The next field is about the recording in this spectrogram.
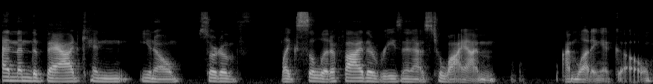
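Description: A woman with a very deep, low pitch. She speaks at a moderate pace. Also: ordinary pitch variation, very clean recording, silent background. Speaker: podcast co-host. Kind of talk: casual chat.

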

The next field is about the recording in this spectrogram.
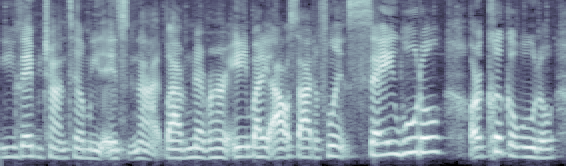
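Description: A woman talks at a fairly quick pace, her fairly low voice moving with ordinary pitch variation. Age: 30s. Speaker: podcast host. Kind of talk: casual chat. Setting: studio.

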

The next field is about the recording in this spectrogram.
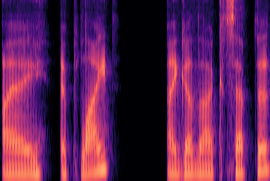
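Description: Intonation stays fairly even as a man talks with a Polish accent. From Poland. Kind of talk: casual interview chat.

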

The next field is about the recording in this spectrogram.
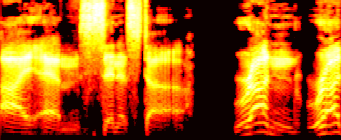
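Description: A man puts on a raspy character voice. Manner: menacing.

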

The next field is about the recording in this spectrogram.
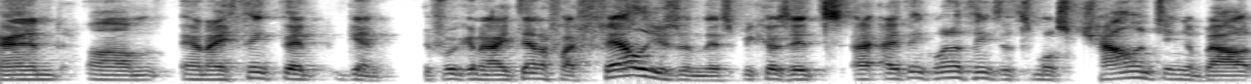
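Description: A man talks in a plain, everyday voice at a medium pitch with ordinary pitch variation. His pace is fairly quick. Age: 50s. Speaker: podcast host. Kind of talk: interview.

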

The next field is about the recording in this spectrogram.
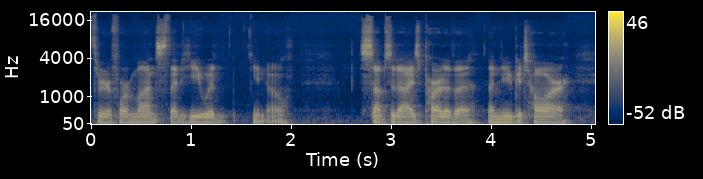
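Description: On a very clean recording with a silent background, a man with an ordinary speaking voice talks at a moderate pace, fairly low in pitch and with fairly even intonation. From Virginia (Richmond, Fredericksburg). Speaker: musician. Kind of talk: casual chat.

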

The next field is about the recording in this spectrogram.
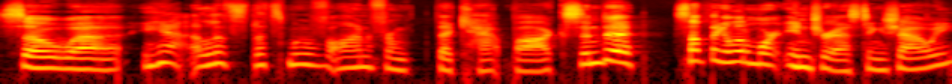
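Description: Delivered at a moderate pace in a plain, everyday voice, the speech has lively intonation and hardly any pauses, with a dry, close sound, no echo, and a very clean recording over a silent background. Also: woman, medium pitch for a woman. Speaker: radio host. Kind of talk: casual chat. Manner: rambling.

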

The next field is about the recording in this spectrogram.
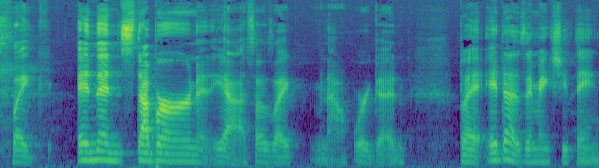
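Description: A woman speaks at a fairly slow pace with a bright, sharp tone, vocal fry, and a very deep, low pitch. Her pitch varies in an ordinary way while her loudness swings widely, on a very clean recording with a silent background. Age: 40s. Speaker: podcast co-host, mother. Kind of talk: casual chat. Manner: hesitant, many fillers.

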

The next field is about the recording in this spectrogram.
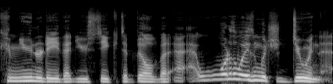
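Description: The recording is very clean with a silent background and a dry, close sound without echo. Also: man. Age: 30s. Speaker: podcast host. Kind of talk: interview.

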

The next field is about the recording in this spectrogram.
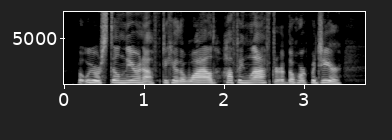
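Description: The plain reading aloud keeps a fairly even intonation throughout.

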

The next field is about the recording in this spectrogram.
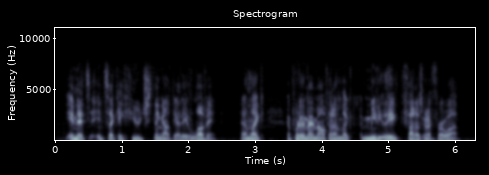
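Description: Very fast speech from a man at a fairly high pitch, with ordinary pitch variation. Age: 40s. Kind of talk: casual chat. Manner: halting.

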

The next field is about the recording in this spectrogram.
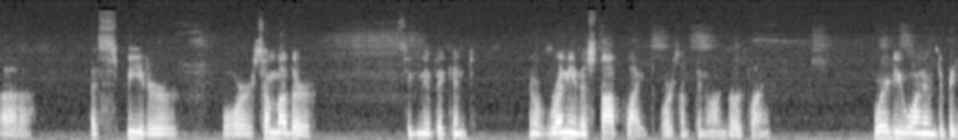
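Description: With an American accent, a man speaks in a monotone, flat intonation at medium pitch and a moderate pace, his dark, mellow tone coming through dry and close with no echo amid long, frequent pauses. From Oregon. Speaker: panel regular. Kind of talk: casual chat.

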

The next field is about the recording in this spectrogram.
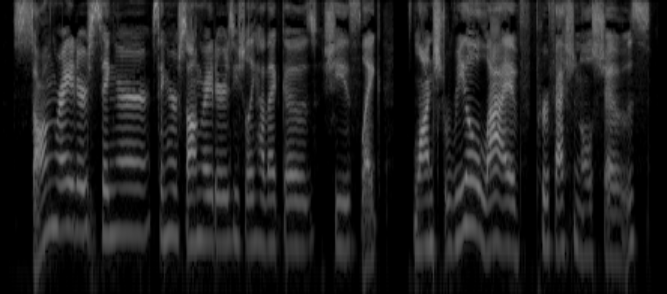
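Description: On a very clean recording with a silent background, a woman speaks at a very slow pace. Her medium-pitched voice has a bright, sharp tone. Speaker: podcast host and comedian. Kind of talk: casual chat. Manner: animated.

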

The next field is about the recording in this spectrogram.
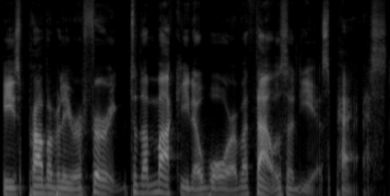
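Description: The speaker uses a put-on character voice at a moderate pace. The pitch varies in an ordinary way. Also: man, medium pitch for a man.

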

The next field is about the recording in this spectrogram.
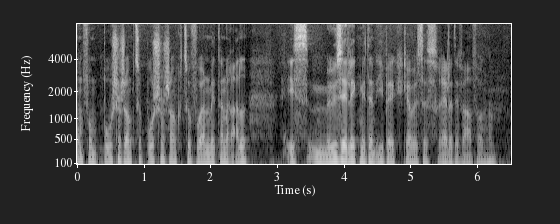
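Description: A man with a dark, mellow tone and a somewhat breathy quality speaks at a fairly quick pace with fairly even intonation. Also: medium pitch for a man. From Austria, southern Styria (Heimschuh). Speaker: winemaker. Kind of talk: casual chat. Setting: outdoors.

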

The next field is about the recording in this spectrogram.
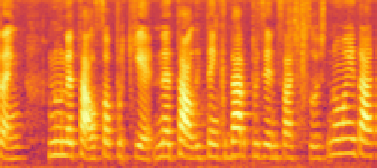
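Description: Very fast, fairly even speech from a woman with a fairly high pitch. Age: young. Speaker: podcast co-host. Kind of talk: casual chat.

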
